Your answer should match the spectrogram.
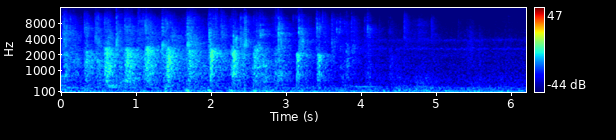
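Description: Congregation applauding: a short round of clapping that thins out and stops after about four seconds.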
